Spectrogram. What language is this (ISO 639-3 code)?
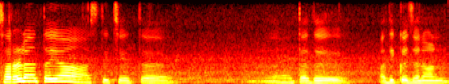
san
